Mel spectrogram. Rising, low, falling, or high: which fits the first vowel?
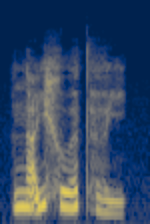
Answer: rising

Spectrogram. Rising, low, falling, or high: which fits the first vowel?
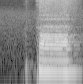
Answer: high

